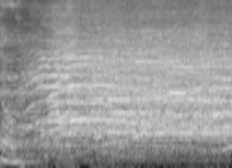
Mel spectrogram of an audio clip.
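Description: Concert audience cheering and shouting, many voices overlapping at a steady level.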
